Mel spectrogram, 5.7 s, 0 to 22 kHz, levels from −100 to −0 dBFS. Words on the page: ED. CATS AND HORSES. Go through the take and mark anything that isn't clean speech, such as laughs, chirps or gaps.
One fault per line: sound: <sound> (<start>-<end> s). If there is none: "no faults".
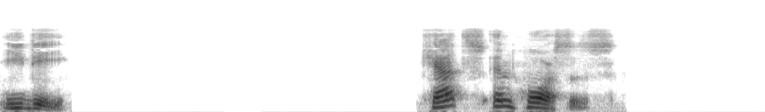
no faults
